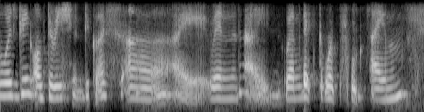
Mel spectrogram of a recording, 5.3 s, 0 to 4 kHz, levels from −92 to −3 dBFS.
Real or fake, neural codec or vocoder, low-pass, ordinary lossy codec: fake; codec, 16 kHz, 1 kbps, X-Codec, HuBERT features, trained on balanced general audio; 3.6 kHz; AAC, 32 kbps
